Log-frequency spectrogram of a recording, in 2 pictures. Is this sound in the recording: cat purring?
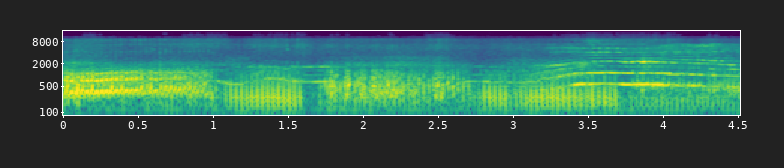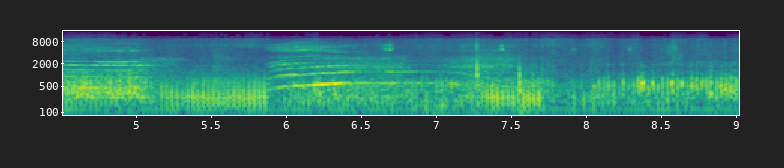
yes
